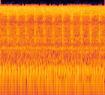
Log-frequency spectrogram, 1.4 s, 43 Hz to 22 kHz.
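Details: Chevrolet Epica petrol engine idling after about 1.5–2 km of driving, oil near minimum and valve cover slightly sweating: quick, even knock about eight taps a second over a steady hum; mechanic suspects the engine is failing.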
